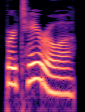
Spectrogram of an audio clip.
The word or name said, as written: Berteroa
